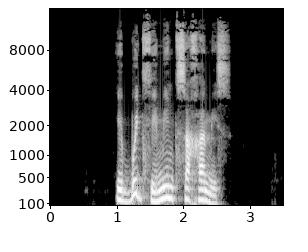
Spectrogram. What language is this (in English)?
Kabyle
